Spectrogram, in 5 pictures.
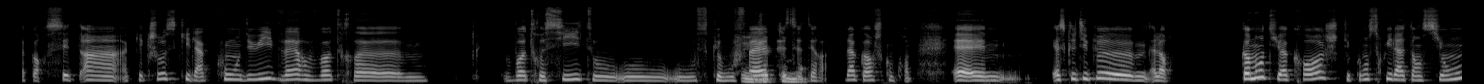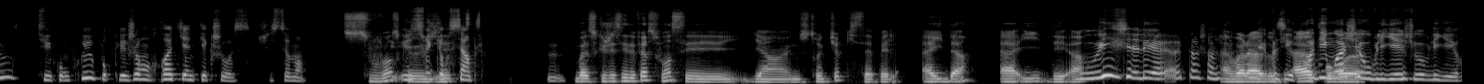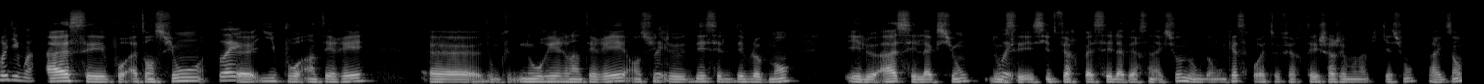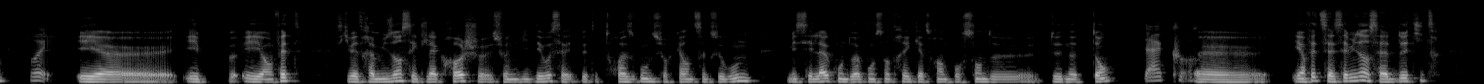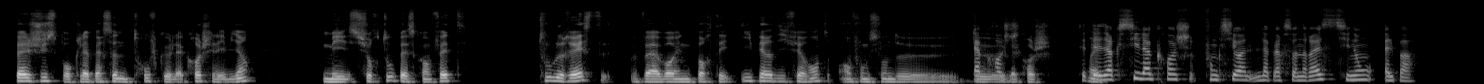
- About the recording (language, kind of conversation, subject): French, podcast, Qu’est-ce qui, selon toi, fait un bon storytelling sur les réseaux sociaux ?
- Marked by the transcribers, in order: stressed: "retiennent"; anticipating: "Oui j'allais attends vas-y redis-moi, j'ai oublié j'ai oublié, redis-moi"; unintelligible speech; stressed: "hyper"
